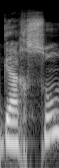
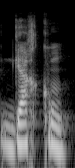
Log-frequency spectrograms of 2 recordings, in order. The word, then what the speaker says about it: garçon: La CD rappelle qu'on prononce C comme s devant A, o. Sans elle, garçon se prononcerait garcon.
